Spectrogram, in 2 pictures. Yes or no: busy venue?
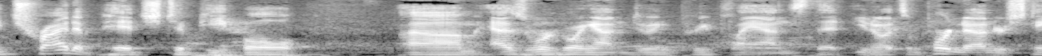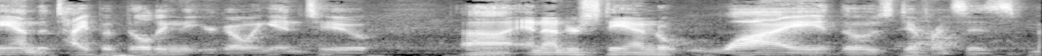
yes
